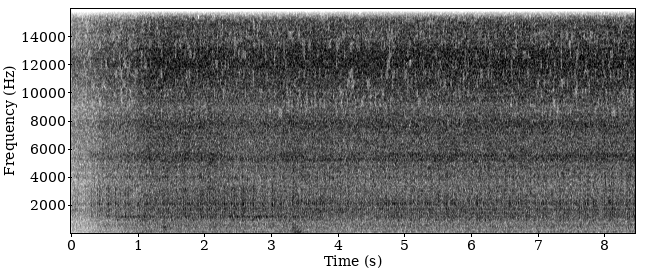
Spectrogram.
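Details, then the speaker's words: Honda Civic engine idling and revving with a dull, labouring, uneven note under heavy hiss, struggling to run; a bad catalytic converter is suspected, with oxygen sensor response being checked after clearing codes. "You can hear it is really struggling to operate."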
